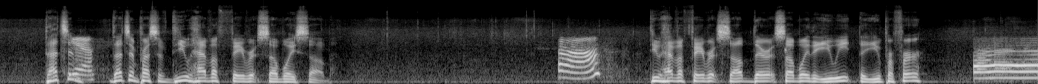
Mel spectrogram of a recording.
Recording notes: Recorded at the Silver Tavern, Deckerville (The olde STD) on a Sunday.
